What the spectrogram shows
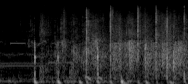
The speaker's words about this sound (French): Merci à vous tous, parce que sans vous, on ne serait pas là aujourd'hui. Hein. donc, euh, c'est vraiment cool. Donc, vous pouvez vous applaudir.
